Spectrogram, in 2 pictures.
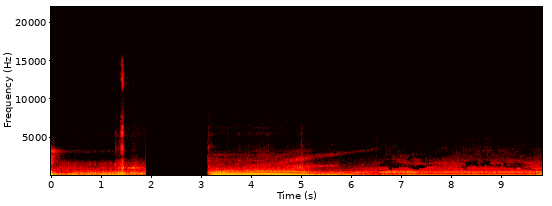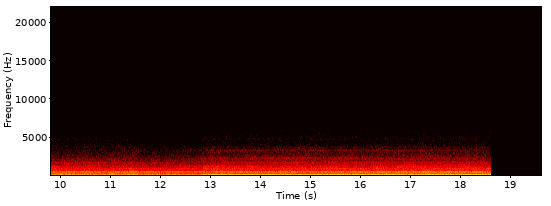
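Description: Stationary thickness planer's motor starting up with a rising whine, then running steadily, with a louder low hum coming in near the end. A short break of near silence falls in the first few seconds.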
